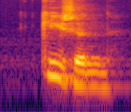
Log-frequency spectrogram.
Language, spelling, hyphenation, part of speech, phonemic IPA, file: Dutch, kiezen, kie‧zen, verb / noun, /ˈki.zə(n)/, Nl-kiezen.ogg
- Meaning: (verb) 1. to choose, decide 2. to vote 3. to elect, choose; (noun) plural of kies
